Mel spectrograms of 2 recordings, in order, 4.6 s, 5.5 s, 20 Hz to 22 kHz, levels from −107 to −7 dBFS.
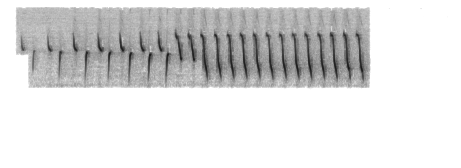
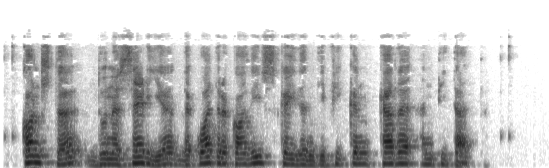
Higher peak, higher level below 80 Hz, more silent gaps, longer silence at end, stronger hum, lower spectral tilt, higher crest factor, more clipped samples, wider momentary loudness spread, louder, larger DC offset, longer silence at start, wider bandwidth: about the same, -6 dBFS vs -8 dBFS; second, under -90 dBFS vs -56 dBFS; neither; first, 1 s vs 0.8 s; neither; second, 14.5 dB/octave vs -5.5 dB/octave; about the same, 16 dB vs 20 dB; neither; about the same, 8 LU vs 7 LU; first, -17 LUFS vs -27 LUFS; neither; about the same, 0.2 s vs 0.25 s; first, 18 kHz vs 9.8 kHz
